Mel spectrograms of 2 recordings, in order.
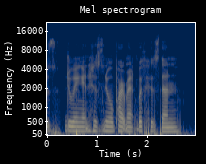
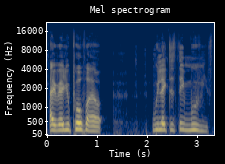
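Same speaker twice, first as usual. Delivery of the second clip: put-on mock suitor voice; imitating his voice; 3 dB louder than usual. Woman doing the man's voice on request, mocking. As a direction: parody his cheesy pickup delivery. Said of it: "Do the, do my voice".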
